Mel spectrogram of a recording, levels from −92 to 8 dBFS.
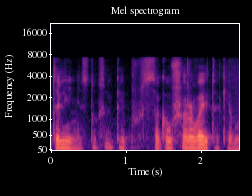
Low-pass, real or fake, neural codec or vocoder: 7.2 kHz; fake; autoencoder, 48 kHz, 128 numbers a frame, DAC-VAE, trained on Japanese speech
